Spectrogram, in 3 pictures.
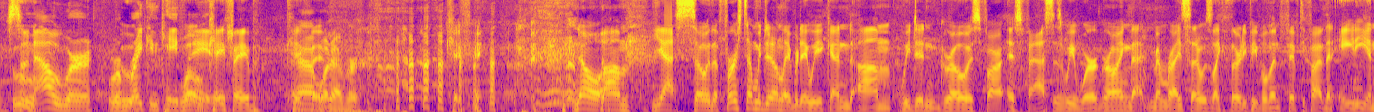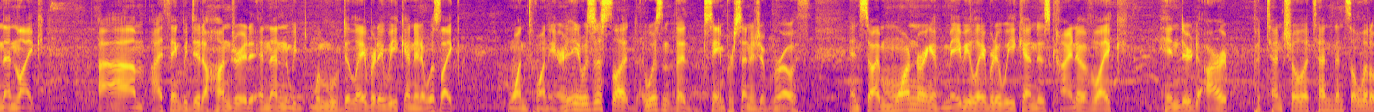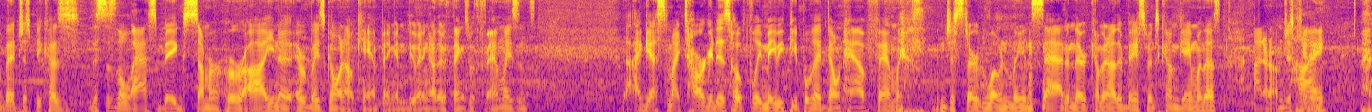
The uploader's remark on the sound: Live from LincCon 2018. The guys returned to Merrill, WI for the annual LincCon event, and this time they brought the microphones!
